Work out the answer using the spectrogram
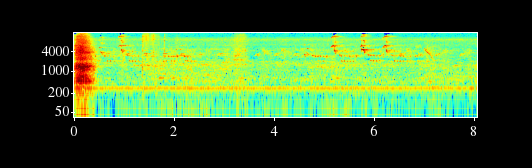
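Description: Several small birds chirping and calling, with short high chirps scattered throughout and a repeated run of chirps a little past the middle. A steady low hum runs underneath, and a short, loud puff of noise comes right at the start.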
